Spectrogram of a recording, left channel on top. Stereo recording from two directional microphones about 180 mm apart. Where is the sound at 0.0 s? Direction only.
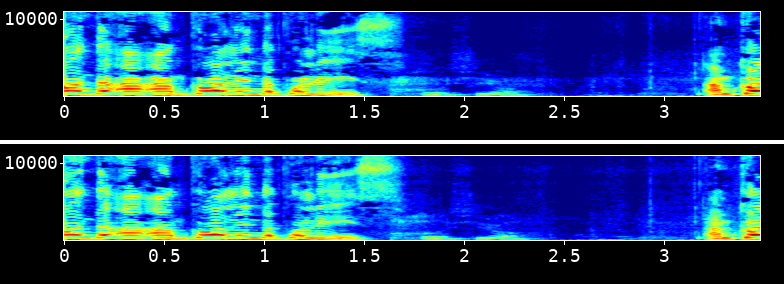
30° right (ahead or behind).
